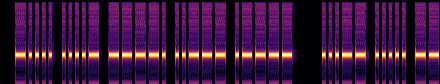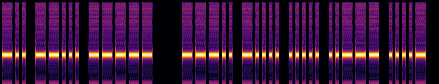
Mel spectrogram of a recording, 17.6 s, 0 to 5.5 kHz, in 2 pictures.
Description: Morse code, heard as a keyed tone, about 18 wpm, 800 Hz. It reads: 64921 35870 86524
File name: cours-du-lundi files / cours-1594--teste-chiffre-vitesse-17mpm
